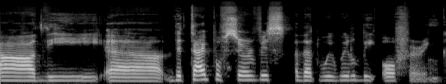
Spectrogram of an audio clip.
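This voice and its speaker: Recorded very clean with a silent background and a dry, close sound without echo, a woman with a Greek accent speaks at a fairly slow pace in a medium pitch with a bright, sharp tone. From Greece. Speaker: research project expert. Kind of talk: conference Q&A answer. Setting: web conference. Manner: halting, many fillers.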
